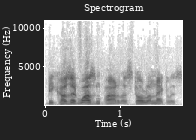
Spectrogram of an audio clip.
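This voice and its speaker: An actor playing a gruff, blustering, suspicious male police inspector in 1940s radio-drama style, heard as an old radio show broadcast. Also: mid-range voice, lively intonation, fast talker. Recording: dull lo-fi vintage radio recording.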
